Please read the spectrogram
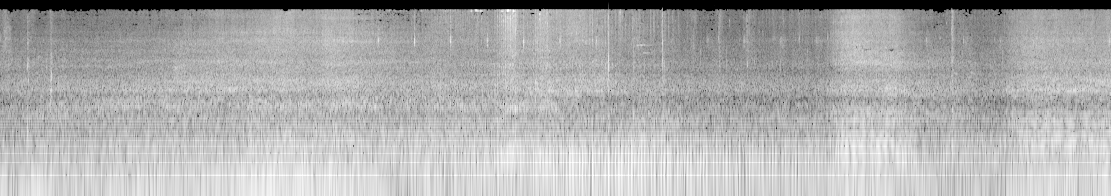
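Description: City street ambience with traffic: a steady low rumble of vehicle engines, with one vehicle louder as it passes about halfway through. Passers-by talk briefly near the end.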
